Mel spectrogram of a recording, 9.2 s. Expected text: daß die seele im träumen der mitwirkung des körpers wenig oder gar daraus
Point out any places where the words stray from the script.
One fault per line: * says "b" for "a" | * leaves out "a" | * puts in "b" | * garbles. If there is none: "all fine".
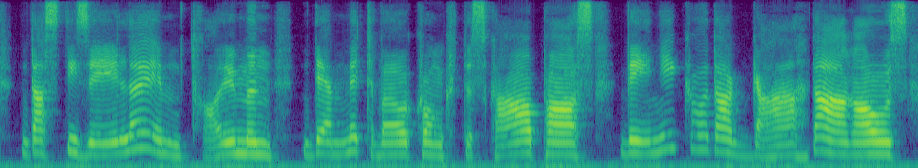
all fine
